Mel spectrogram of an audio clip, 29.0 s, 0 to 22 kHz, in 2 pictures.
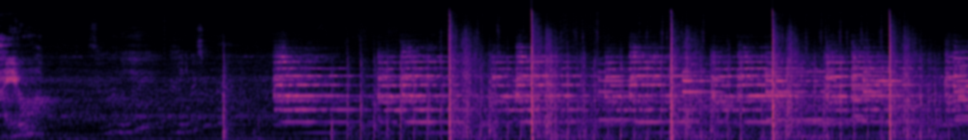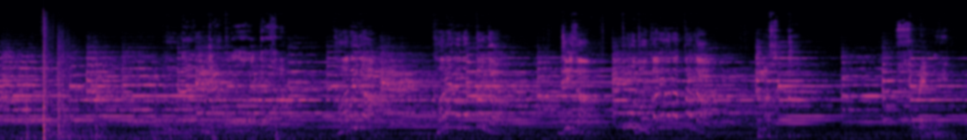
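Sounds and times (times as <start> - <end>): church bells pealing: 0.0 - 29.0
fireworks bangs: 3.3 - 22.6.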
